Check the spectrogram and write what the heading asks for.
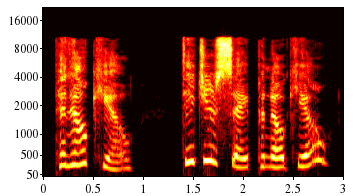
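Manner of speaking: put-on high, excited child voice; eager little marionette; startled puppet boy. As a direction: pipe up in high-pitched surprise. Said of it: "replied the Marionette, jumping to his feet".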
